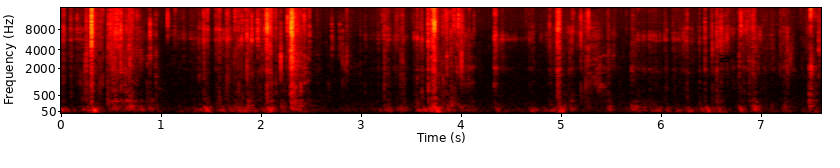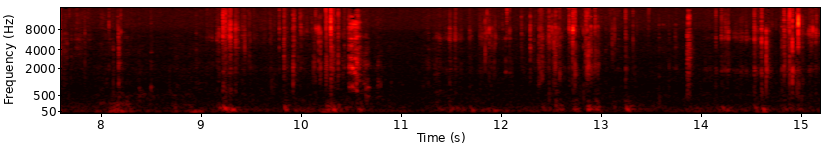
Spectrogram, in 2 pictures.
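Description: A metal utility-knife blade carves and shaves the face of a dry, peach-colored solid oval bar of soap held in the hand. Dense, crisp scraping and crackling strokes repeat through the clip, with bright, short-lived clicks and a low rumble underneath. The stroke-by-stroke strip is far too busy to count, so no number is given.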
